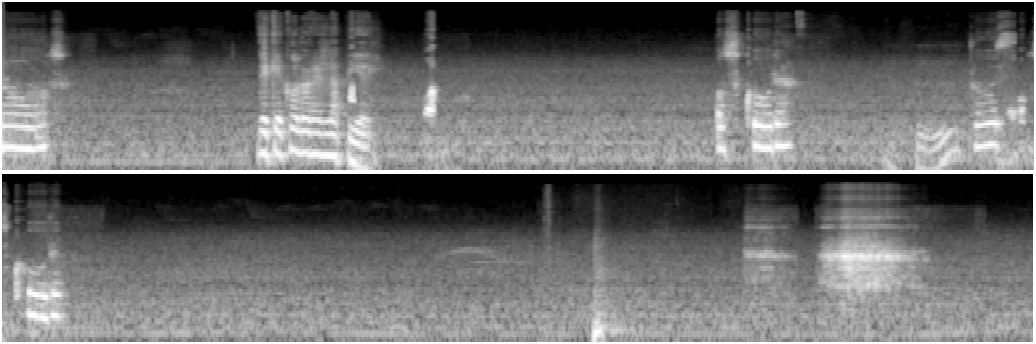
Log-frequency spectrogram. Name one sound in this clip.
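A middle-aged man speaks in short bursts over an online call.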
